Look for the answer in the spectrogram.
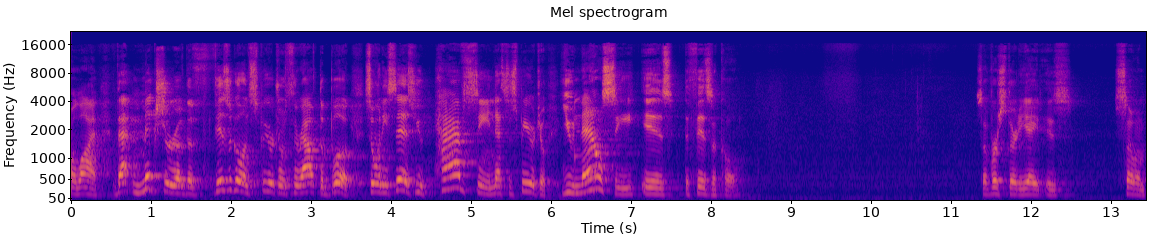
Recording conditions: large echoing room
